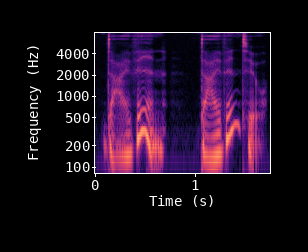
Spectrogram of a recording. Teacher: ends with a V sound. This is a vibrating sound. V. It links to the I.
